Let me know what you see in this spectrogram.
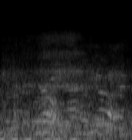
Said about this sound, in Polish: Tutaj ludzie ze sobą po prostu rozmawiają, co słychać pewnie w tle.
